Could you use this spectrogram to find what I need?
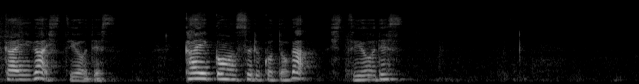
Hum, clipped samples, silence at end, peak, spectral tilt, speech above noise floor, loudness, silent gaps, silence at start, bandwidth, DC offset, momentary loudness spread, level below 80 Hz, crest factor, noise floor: none; under 0.1%; 2.35 s; -10 dBFS; -4.5 dB/octave; 35 dB; -29 LUFS; none; 0 s; 15 kHz; under 0.1%; 16 LU; -86 dBFS; 22 dB; -63 dBFS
